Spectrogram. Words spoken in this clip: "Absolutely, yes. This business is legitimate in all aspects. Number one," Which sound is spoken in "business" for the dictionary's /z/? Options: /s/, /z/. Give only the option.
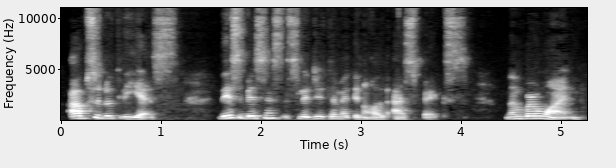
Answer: /s/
